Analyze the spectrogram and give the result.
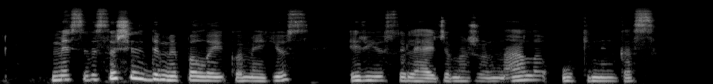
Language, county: Lithuanian, Tauragė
